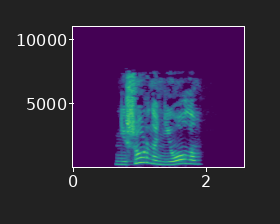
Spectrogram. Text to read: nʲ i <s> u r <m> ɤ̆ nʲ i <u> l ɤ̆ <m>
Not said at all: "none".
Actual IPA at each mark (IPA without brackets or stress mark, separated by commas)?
ʃ, n, o, m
